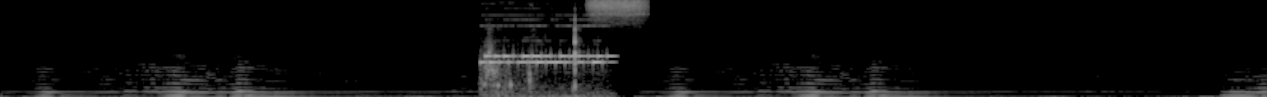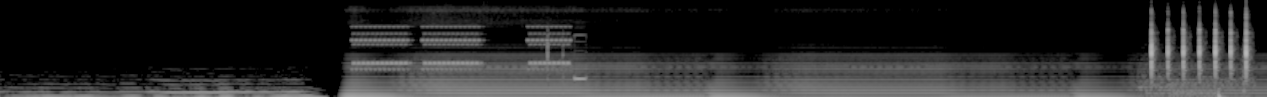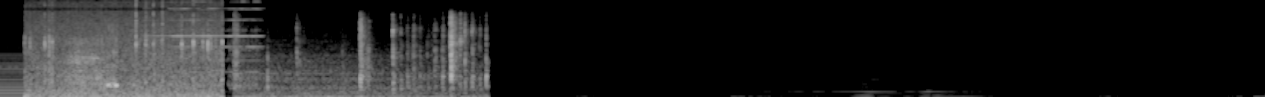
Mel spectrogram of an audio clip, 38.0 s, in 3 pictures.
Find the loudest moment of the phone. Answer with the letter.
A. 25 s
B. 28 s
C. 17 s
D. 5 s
D.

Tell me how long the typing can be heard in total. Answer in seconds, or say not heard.
6 s.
